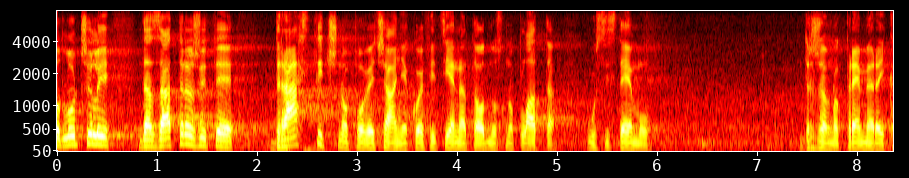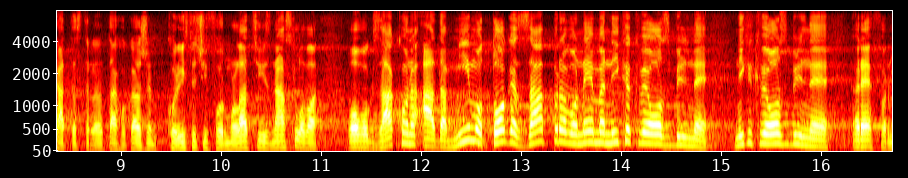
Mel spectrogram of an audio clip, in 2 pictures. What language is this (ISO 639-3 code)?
srp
